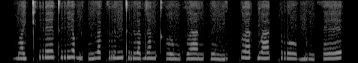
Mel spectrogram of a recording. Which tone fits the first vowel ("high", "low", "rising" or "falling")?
low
